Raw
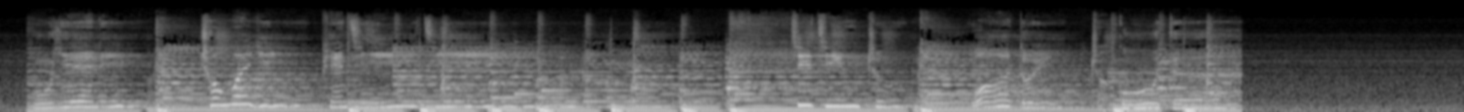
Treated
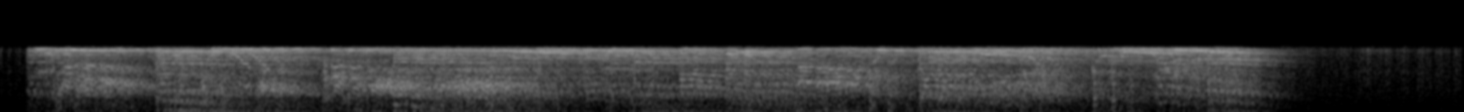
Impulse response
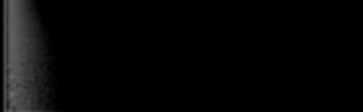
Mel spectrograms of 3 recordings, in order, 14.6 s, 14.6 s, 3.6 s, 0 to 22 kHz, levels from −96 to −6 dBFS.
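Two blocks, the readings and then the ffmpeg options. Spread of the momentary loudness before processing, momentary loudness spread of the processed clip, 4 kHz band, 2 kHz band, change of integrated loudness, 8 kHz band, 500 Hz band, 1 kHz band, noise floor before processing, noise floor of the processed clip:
7 LU, 6 LU, +3.0 dB, −8.5 dB, −11.5 dB, below −35 dB, −29.5 dB, −17.0 dB, −53 dBFS, −75 dBFS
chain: -filter_complex "[0:a]highpass=frequency=320:width=0.5412,highpass=frequency=320:width=1.3066,equalizer=frequency=1100:width=0.68:gain=-6.5,aecho=1:1:7.4:0.81,alimiter=level_in=3dB:limit=-24dB:level=0:latency=1:release=129,volume=-3dB,flanger=delay=5.7:depth=2.7:regen=67:speed=0.49:shape=sinusoidal,asplit=2[link_01][link_02];[link_02]highpass=frequency=720:poles=1,volume=12dB,asoftclip=type=tanh:threshold=-27.5dB[link_03];[link_01][link_03]amix=inputs=2:normalize=0,lowpass=frequency=1100:poles=1,volume=-6dB,aeval=exprs='sgn(val(0))*max(abs(val(0))-0.00112,0)':channel_layout=same,aeval=exprs='val(0)*sin(2*PI*21*n/s)':channel_layout=same,lowpass=frequency=3300:width_type=q:width=0.5098,lowpass=frequency=3300:width_type=q:width=0.6013,lowpass=frequency=3300:width_type=q:width=0.9,lowpass=frequency=3300:width_type=q:width=2.563,afreqshift=-3900,asplit=5[link_04][link_05][link_06][link_07][link_08];[link_05]adelay=184,afreqshift=-72,volume=-3.5dB[link_09];[link_06]adelay=368,afreqshift=-144,volume=-13.1dB[link_10];[link_07]adelay=552,afreqshift=-216,volume=-22.8dB[link_11];[link_08]adelay=736,afreqshift=-288,volume=-32.4dB[link_12];[link_04][link_09][link_10][link_11][link_12]amix=inputs=5:normalize=0,asplit=2[link_13][link_14];[1:a]atrim=start_sample=2205[link_15];[link_14][link_15]afir=irnorm=-1:irlink=0,volume=2dB[link_16];[link_13][link_16]amix=inputs=2:normalize=0,volume=-5dB"

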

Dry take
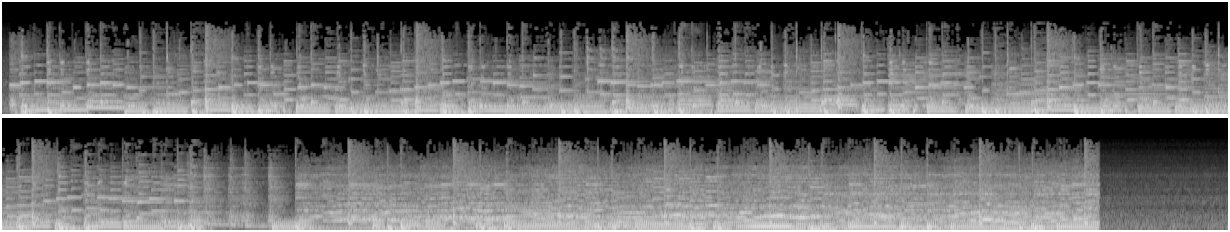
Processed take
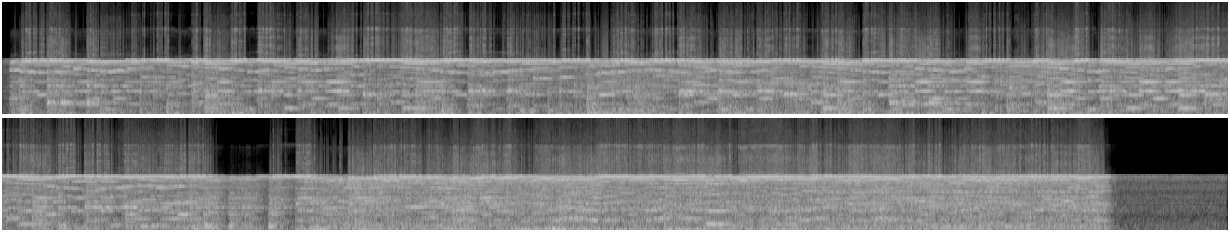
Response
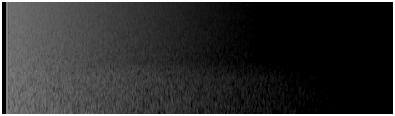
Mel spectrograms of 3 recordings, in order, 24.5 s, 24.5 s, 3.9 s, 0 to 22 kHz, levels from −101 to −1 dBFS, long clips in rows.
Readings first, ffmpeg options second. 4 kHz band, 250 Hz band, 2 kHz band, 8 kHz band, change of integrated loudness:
+13.0 dB, −13.5 dB, +5.0 dB, −1.0 dB, +1.0 dB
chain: -filter_complex "[0:a]lowpass=frequency=2600:width_type=q:width=0.5098,lowpass=frequency=2600:width_type=q:width=0.6013,lowpass=frequency=2600:width_type=q:width=0.9,lowpass=frequency=2600:width_type=q:width=2.563,afreqshift=-3100,lowshelf=frequency=62:gain=12[link_01];[1:a]atrim=start_sample=2205,afade=type=out:start_time=0.25:duration=0.01,atrim=end_sample=11466,asetrate=74970,aresample=44100[link_02];[link_01][link_02]afir=irnorm=-1:irlink=0,asplit=2[link_03][link_04];[link_04]asoftclip=type=tanh:threshold=-29dB,volume=-9.5dB[link_05];[link_03][link_05]amix=inputs=2:normalize=0,tiltshelf=frequency=1300:gain=9.5,alimiter=limit=-22dB:level=0:latency=1:release=140,aecho=1:1:70:0.211,volume=28.5dB,asoftclip=hard,volume=-28.5dB,volume=5.5dB"

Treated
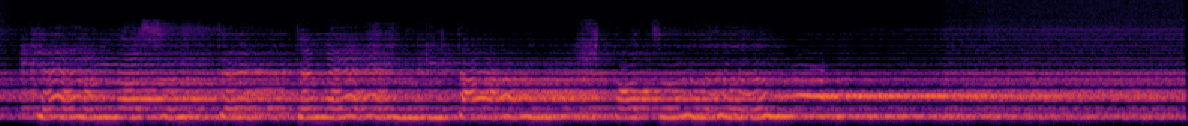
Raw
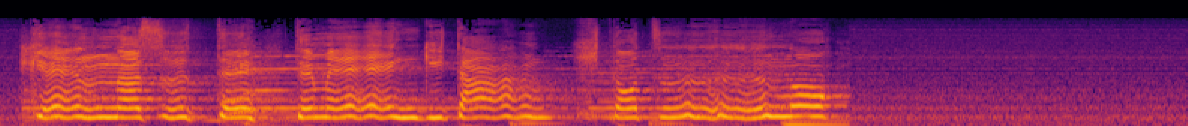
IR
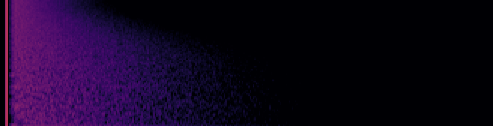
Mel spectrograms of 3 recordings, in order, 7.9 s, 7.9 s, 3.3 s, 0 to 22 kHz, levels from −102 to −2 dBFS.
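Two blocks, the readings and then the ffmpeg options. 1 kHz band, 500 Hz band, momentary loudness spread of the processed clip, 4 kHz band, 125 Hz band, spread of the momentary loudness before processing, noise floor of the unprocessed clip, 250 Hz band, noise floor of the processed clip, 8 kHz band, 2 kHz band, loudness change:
−8.5 dB, −23.0 dB, 6 LU, below −30 dB, below −35 dB, 7 LU, −49 dBFS, −16.0 dB, −49 dBFS, below −25 dB, −16.0 dB, −16.5 dB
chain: -filter_complex "[0:a]aecho=1:1:1:0.93[link_01];[1:a]atrim=start_sample=2205[link_02];[link_01][link_02]afir=irnorm=-1:irlink=0,asoftclip=type=tanh:threshold=-18dB,acrusher=bits=9:mix=0:aa=0.000001,highshelf=frequency=2300:width_type=q:width=3:gain=-13,areverse,acompressor=threshold=-42dB:ratio=6,areverse,afftfilt=real='re*eq(mod(floor(b*sr/1024/280),2),1)':imag='im*eq(mod(floor(b*sr/1024/280),2),1)':win_size=1024:overlap=0.75,volume=6.5dB"

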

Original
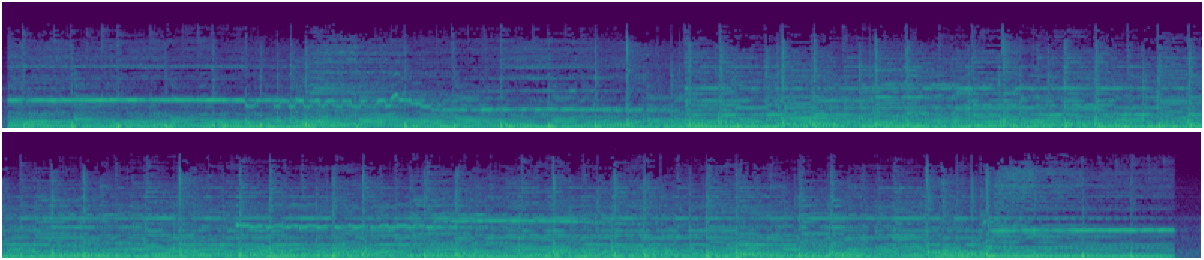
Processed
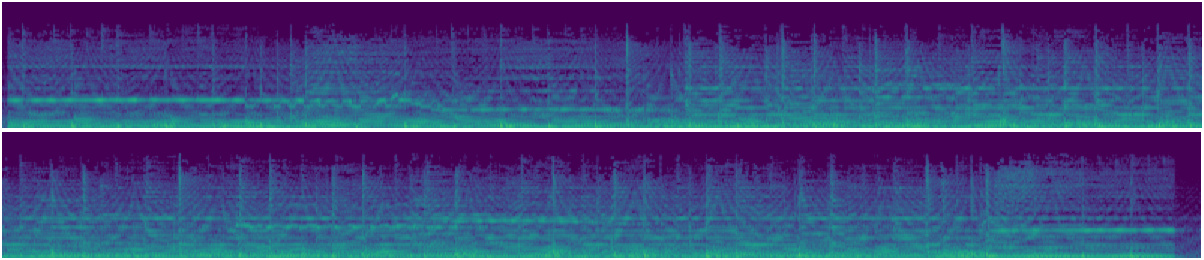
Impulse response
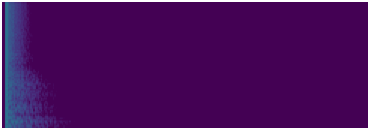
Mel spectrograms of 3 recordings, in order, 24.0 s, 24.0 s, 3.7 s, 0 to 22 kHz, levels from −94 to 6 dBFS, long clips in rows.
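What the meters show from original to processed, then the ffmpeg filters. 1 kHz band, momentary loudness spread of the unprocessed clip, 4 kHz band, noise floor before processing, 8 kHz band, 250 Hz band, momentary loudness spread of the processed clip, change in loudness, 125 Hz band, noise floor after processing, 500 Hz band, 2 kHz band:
−4.0 dB, 3 LU, −4.5 dB, −36 dBFS, −4.5 dB, −5.5 dB, 3 LU, −3.5 dB, −3.5 dB, −40 dBFS, −4.5 dB, −4.0 dB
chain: -filter_complex "[0:a]asplit=2[link_01][link_02];[1:a]atrim=start_sample=2205[link_03];[link_02][link_03]afir=irnorm=-1:irlink=0,volume=-9dB[link_04];[link_01][link_04]amix=inputs=2:normalize=0,flanger=delay=0.3:depth=2.3:regen=35:speed=1.2:shape=triangular,volume=-3dB"

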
